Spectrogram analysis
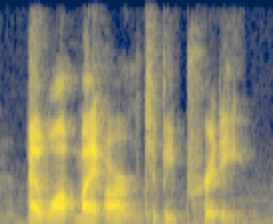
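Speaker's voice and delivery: dry, flat, expressionless deadpan delivery. A player voicing their character, turning to a companion during the game, deadpan. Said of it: "turn to Syl deadpan and go".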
